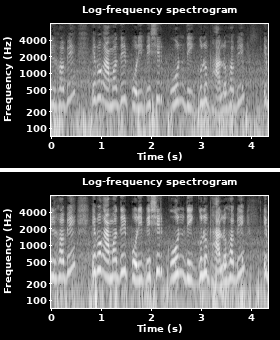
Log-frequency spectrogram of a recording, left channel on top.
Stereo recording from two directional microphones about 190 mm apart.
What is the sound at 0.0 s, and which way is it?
Speech, 25° right (ahead or behind).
